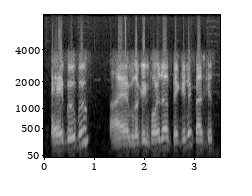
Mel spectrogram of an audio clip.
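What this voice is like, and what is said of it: Cartoon bear character voice. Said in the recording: “Yogi Bear.”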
